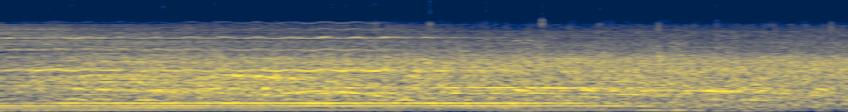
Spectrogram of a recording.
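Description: A live band's closing chord held and then stopping about three seconds in, while the crowd applauds and cheers at the end of the song.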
